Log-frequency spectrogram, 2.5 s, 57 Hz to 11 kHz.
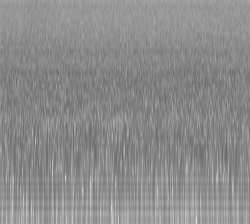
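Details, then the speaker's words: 1990 FASCO Charleston 5-blade ceiling fan (thrift-store find, heavily cleaned of kitchen grease) running on high: steady even rush of air with soft low hum, no ticks, wobble or rubbing; normal healthy high-speed running, moves a lot of air. "As I said, I had to do a lot of cleaning with this fan. Lots of grease and grime. It had obviously been in some kind of kitchen. But it's a good running fan."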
